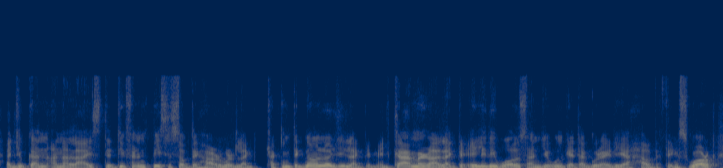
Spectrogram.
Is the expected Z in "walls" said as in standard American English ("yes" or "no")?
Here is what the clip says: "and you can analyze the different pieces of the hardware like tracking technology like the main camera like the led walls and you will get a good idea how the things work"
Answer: no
